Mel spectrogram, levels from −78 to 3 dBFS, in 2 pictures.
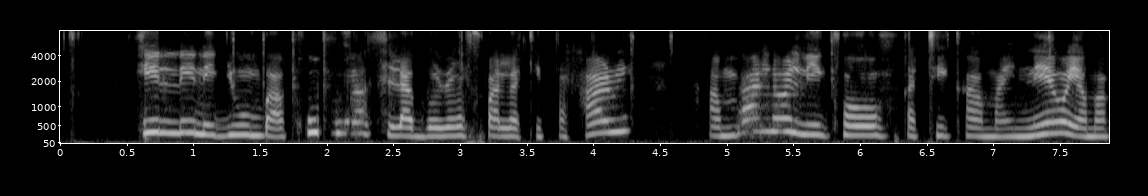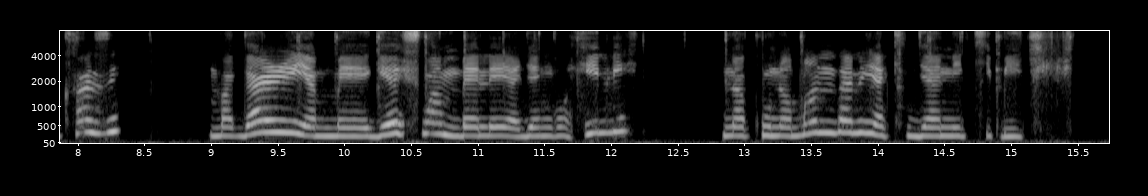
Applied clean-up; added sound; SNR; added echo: neural diffusion model UNIVERSE++.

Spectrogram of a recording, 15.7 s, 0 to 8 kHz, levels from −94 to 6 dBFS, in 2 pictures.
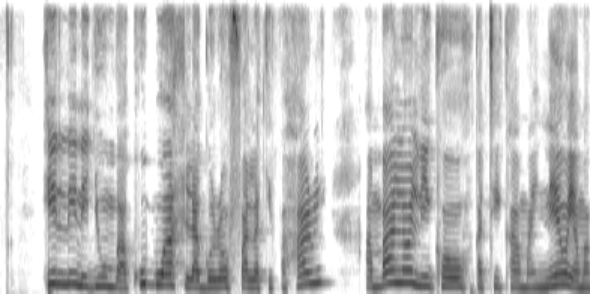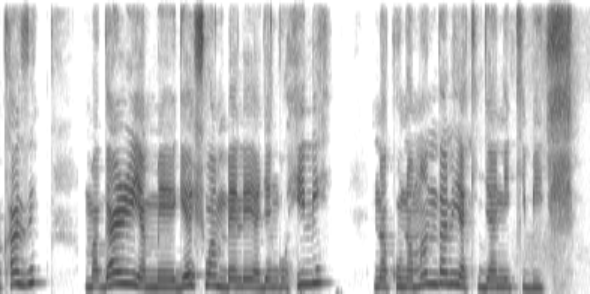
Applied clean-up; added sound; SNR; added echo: none; none; none; none.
